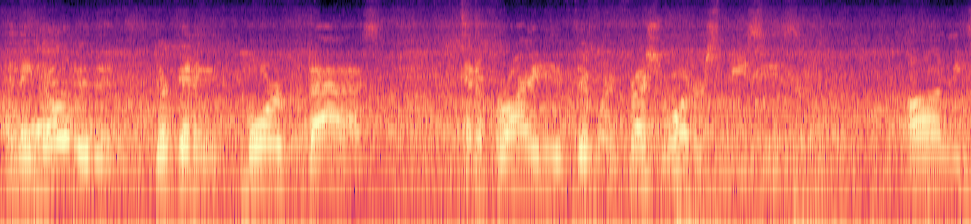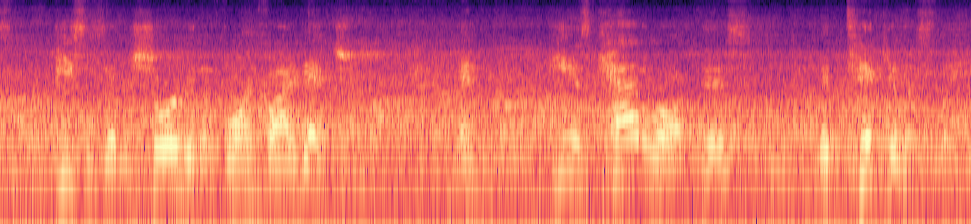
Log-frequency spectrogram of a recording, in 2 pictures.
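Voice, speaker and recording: A hoarse man gives a rambling, explanatory seminar talk, his voice pitched high for a man. He sounds distant from the microphone in a roomy, echoing hall, with a steady air-conditioning hum behind him. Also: measured pace. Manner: explanatory, digressive, with restarts. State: hoarse from speaking. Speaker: fishing seminar presenter. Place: expo seminar hall, indoors.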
